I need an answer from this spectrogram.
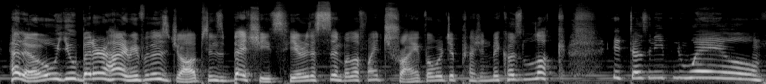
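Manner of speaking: loud, high, hammed-up proclamation; over-the-top boast, rising in pitch; mock triumphant declaration. Acts out speech to the interviewer.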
